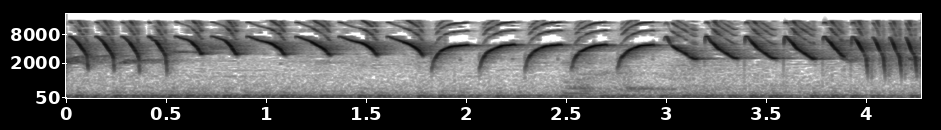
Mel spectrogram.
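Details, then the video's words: A canary pours out a lure song for provoking other canaries: rhythmic series of sharp downslurred whistles, then rounded arching notes, then quicker high chirps, each note clear and loud. "Pancingan Kenari Nembak Panjang Keras"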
